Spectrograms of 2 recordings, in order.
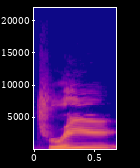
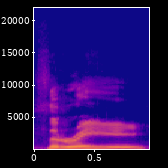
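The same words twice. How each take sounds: First: The word begins with a plain t sound. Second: The word begins with a th sound. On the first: The speaker calls it wrong. "I know you've pronounced three instead of" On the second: The speaker calls it right. "instead of three"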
